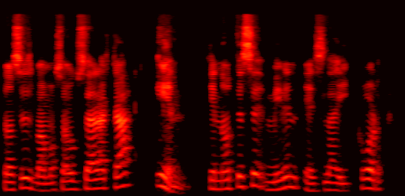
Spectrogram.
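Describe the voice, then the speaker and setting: A man's voice: fairly high pitch, a bit bright. Patient Latin American Spanish-speaking man teaching. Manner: patient explaining, repeats words slowly for practice. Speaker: English teacher. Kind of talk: recorded online lesson.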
